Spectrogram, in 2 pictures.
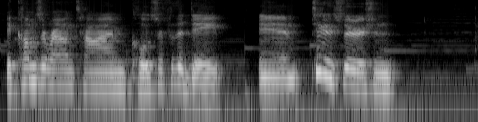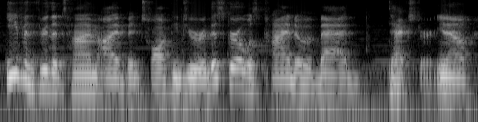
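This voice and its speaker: A young American man with a highly animated, mid-pitched voice talks casually, as if recounting a personal story to viewers. His phrasing is colloquial and self-deprecating, with a joking edge. Guitar music plays behind him. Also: moderate pace. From United States. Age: young adult. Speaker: vlogger telling personal stories.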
